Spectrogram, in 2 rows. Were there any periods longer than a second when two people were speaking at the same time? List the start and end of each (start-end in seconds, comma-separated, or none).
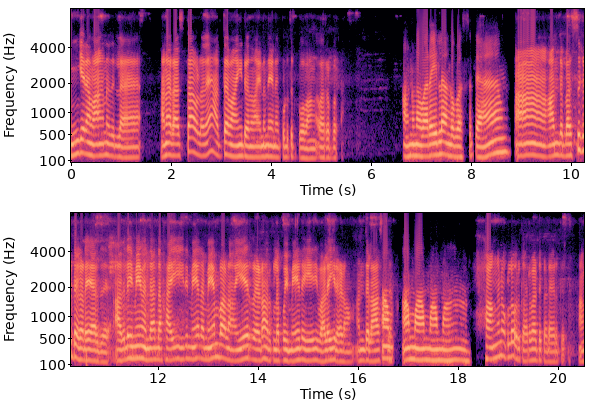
none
